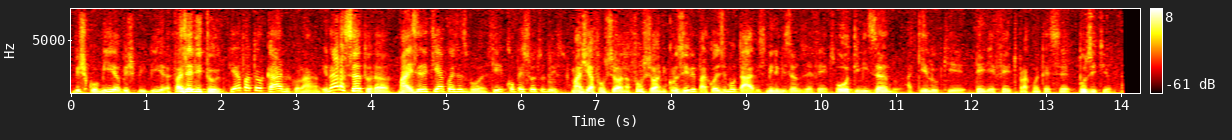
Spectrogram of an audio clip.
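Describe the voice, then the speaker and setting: A man talks at a very fast clip, barely pausing, his medium-pitched voice dark, mellow and somewhat breathy. His pitch swings very widely, and the room echo is audible. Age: 70s. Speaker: esoteric teacher. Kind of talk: lecture. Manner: conversational, rhetorical questions.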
